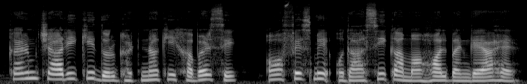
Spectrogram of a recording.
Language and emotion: Hindi, sad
